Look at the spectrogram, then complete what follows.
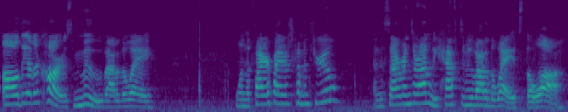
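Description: High, very animated woman reading a storybook. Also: normal speed. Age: young adult. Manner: animated, acts out sound effects and exclamations. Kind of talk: expressive children's storybook read-aloud with explanatory asides.

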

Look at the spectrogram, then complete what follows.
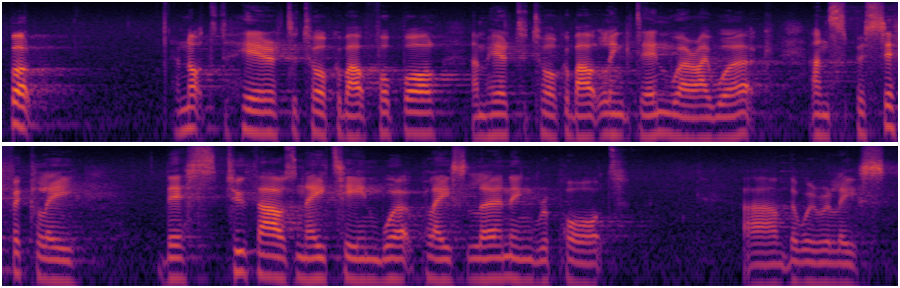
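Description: Bright-voiced English man presenting in a hall. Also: mid-range voice, fairly even intonation, unhurried. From Liverpool, England. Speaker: corporate conference speaker. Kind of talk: conference presentation to an audience. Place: large indoor conference hall, on stage. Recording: reverberant hall sound from stage.

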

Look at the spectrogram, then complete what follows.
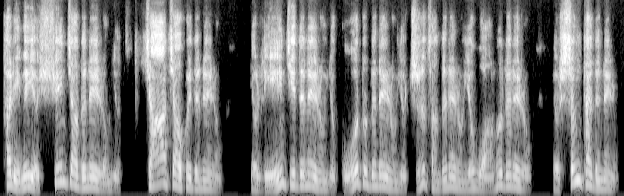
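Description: A man's voice: mid-range voice, very animated, brisk, pushed and bright, no echo. A middle-aged man pastor giving a sermon to an online church, posing rhetorical questions and drawing out emphatic phrases.

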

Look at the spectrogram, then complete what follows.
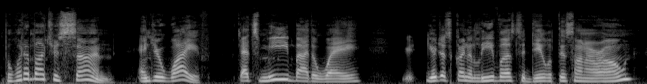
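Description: Man playing an anxious woman, slightly raised pitch. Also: lively intonation, normal speed, dry recording, studio quality, close to an everyday voice. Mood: exasperated. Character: exasperated, anxious woman, pleading sister and wife.

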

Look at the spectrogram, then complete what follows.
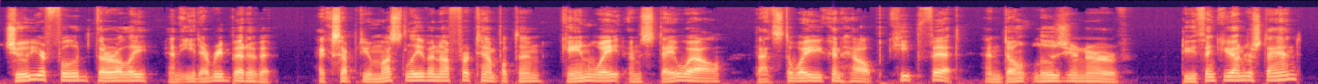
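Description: A man voicing a calm, wise female spider in a storybook reading, measured and reassuring. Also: lowish voice, pitched above the performer's own voice, natural voice. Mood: instructive. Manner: measured, reassuring, matter-of-fact.

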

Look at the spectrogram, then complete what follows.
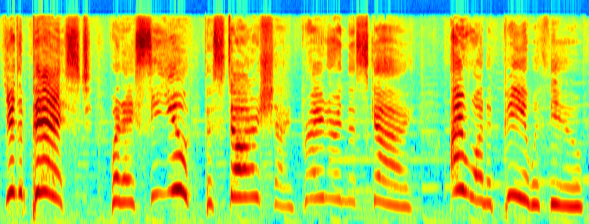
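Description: Anime schoolgirl, very high voice, melodramatic, drawn-out, visual novel game. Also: lively intonation, faint music behind. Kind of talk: improvised visual novel dubbing.

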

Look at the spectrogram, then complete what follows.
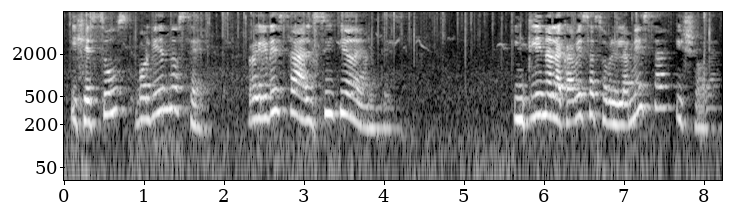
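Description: A woman's voice: a little high, lively intonation, slow. A woman reading scripted narration for a radio drama. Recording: roomy echo, faint background noise.

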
